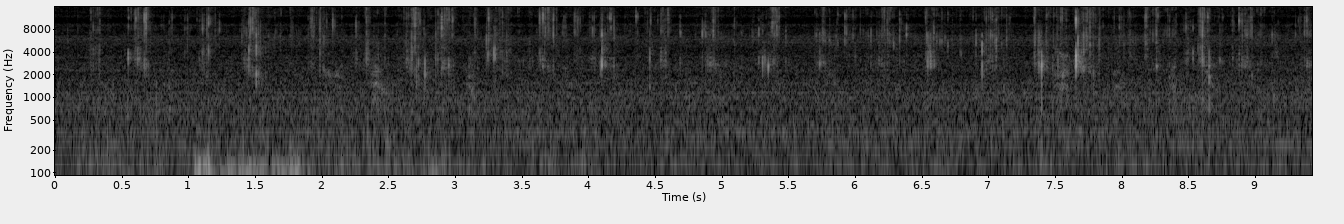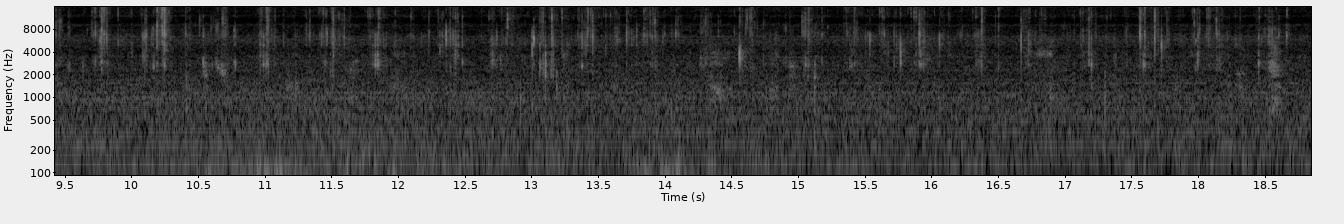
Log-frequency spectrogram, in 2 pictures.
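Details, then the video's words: A pet dog chewing a dog chew indoors, with rapid, busy crunching clicks throughout, a burst of heavy thumping bites early on, then steady fine gnawing. "강아지가 개껌 먹는 방법"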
